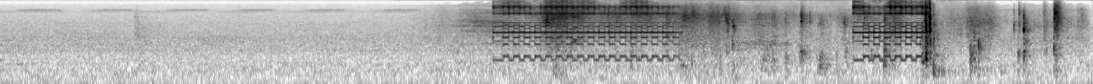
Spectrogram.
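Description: Telephone ringing with an electronic ring tone: a ring of about two seconds, then a second, shorter ring near the end, after a few seconds of quiet room tone.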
